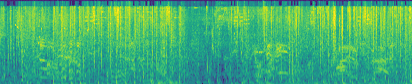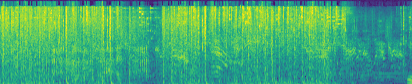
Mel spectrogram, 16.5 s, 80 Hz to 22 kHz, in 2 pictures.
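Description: Enemy gunfire in the video game Borderlands 4, dense and continuous rattling shots with a couple of short breaks, heard at moderate loudness amid game noise.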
